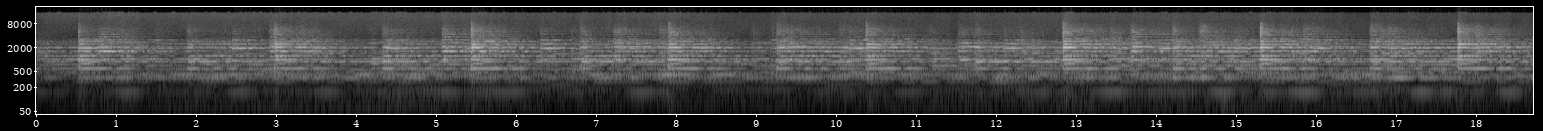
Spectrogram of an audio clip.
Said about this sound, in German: Es ist 12 Uhr. Sie hören die Glocken der Domkirche zu St. Martin in Eisenstadt.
